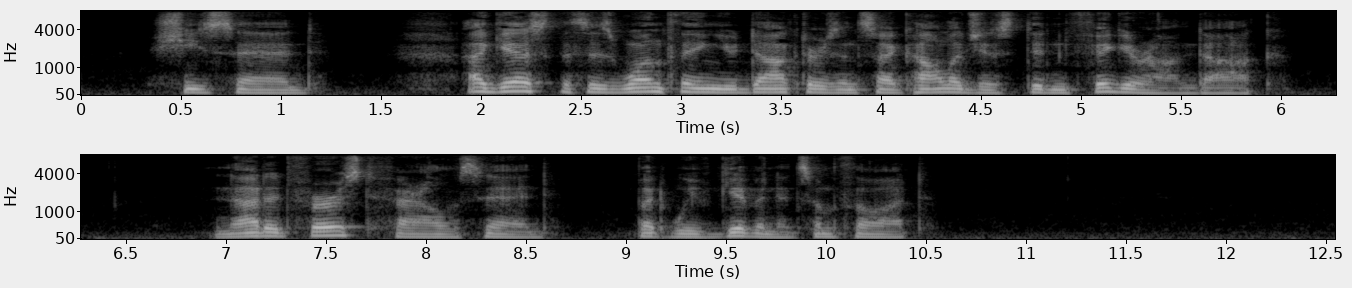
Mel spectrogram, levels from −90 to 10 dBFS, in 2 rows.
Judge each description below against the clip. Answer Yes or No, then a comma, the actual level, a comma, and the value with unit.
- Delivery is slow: Yes, slow, 130 wpm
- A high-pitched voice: No, low, 110 Hz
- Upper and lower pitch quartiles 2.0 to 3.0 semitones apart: No, average, 4.0 semitones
